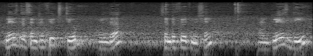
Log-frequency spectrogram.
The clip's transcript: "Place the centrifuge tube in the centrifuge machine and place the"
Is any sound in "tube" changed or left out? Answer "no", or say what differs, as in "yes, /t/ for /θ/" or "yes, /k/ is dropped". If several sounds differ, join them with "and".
no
